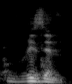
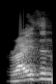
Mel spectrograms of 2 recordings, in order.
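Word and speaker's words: risen: এন এটার উচ্চারণ হবে রিজন এটার উচ্চারণ হবে রিজন অনেকে এটাকে আবার রাইজেন বলবেন কিন্তু রাইজেন উচ্চারণ না এটার উচ্চারণ হচ্ছে রিজন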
